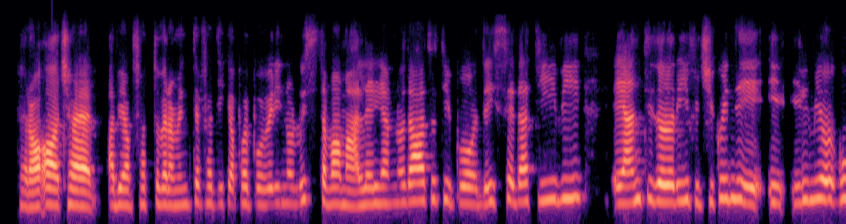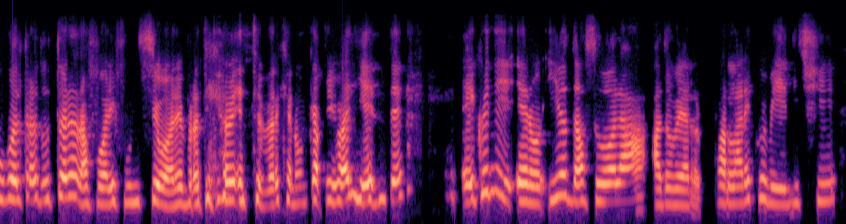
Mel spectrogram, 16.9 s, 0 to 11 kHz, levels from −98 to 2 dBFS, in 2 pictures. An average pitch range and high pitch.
Yes: average, 3.3 semitones; high, 230 Hz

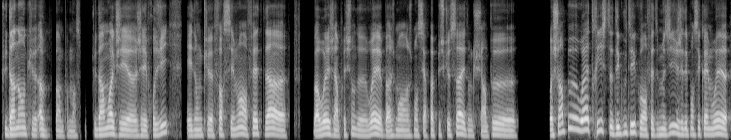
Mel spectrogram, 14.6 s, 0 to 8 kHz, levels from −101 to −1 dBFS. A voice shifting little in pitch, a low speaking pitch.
No: average, 3.8 semitones; low, 120 Hz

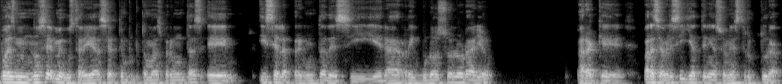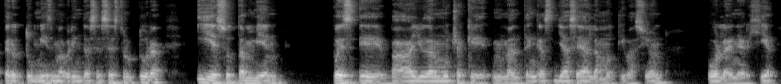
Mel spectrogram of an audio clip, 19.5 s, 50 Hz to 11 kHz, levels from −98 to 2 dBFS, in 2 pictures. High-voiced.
No: low, 100 Hz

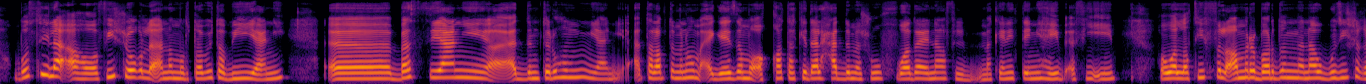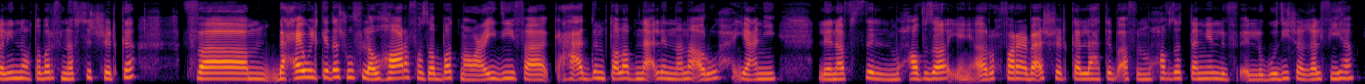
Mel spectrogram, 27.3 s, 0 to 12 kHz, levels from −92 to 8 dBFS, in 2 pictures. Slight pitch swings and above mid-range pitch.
Yes: narrow, 2.1 semitones; high, 235 Hz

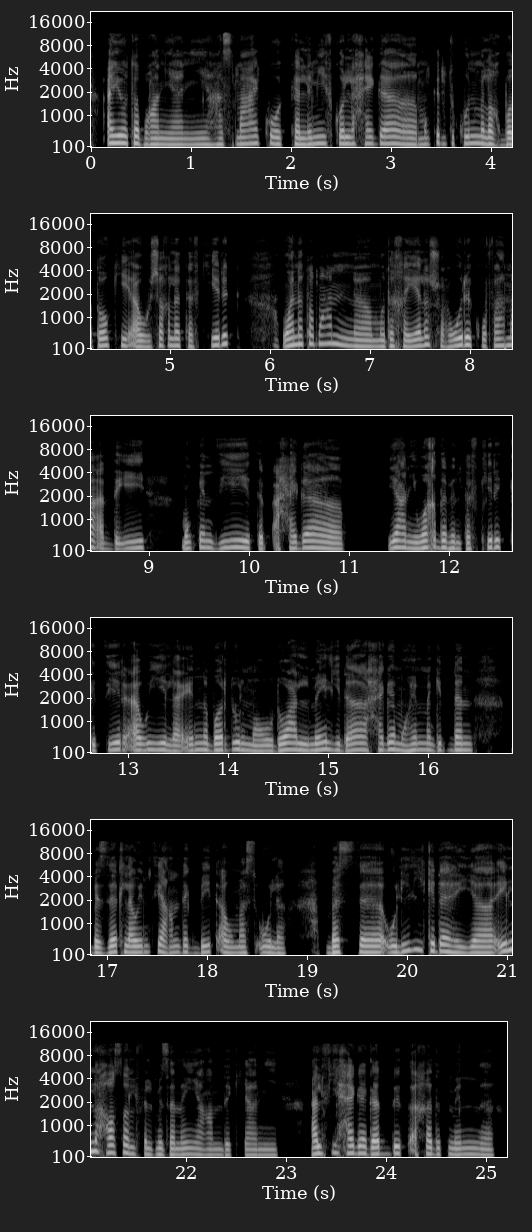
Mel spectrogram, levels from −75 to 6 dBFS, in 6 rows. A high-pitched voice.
No: medium, 180 Hz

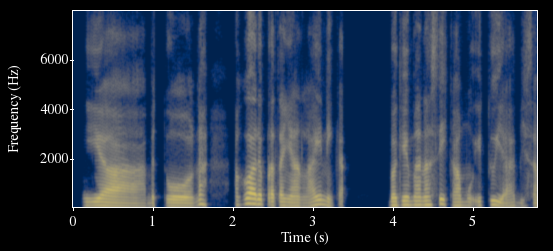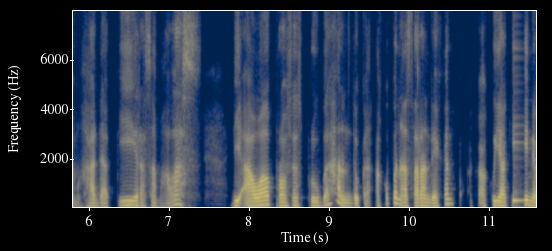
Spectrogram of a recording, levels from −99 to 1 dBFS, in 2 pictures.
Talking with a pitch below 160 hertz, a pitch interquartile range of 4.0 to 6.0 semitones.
Yes: medium, 140 Hz; average, 4.4 semitones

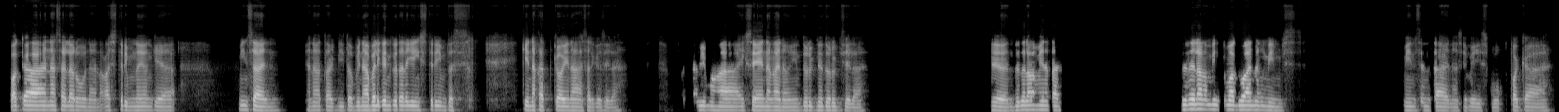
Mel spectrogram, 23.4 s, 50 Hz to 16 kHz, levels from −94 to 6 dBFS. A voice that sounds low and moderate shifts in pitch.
No: low, 125 Hz; narrow, 2.2 semitones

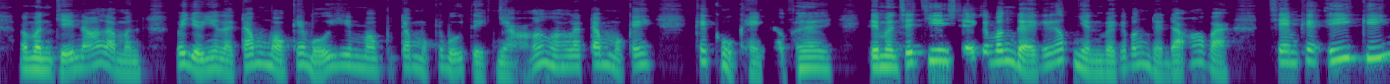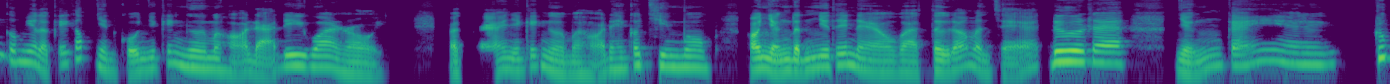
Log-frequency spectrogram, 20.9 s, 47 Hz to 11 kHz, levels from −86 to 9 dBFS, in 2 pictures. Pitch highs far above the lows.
Yes: wide, 7.3 semitones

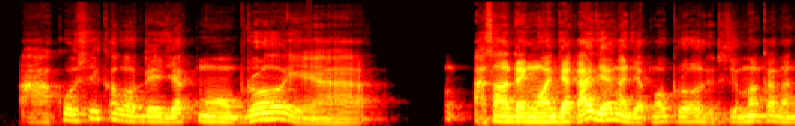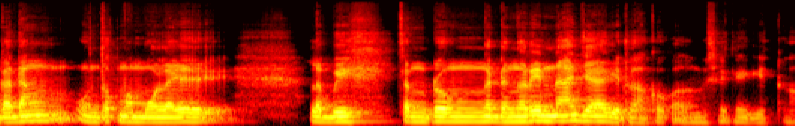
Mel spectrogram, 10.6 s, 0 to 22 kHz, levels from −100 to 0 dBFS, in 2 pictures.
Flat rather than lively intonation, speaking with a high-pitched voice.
No: narrow, 2.0 semitones; low, 110 Hz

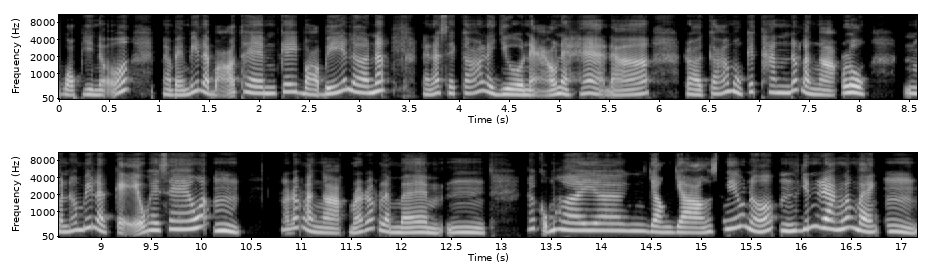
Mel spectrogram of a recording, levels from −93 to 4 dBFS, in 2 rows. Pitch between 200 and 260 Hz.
Yes: high, 245 Hz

